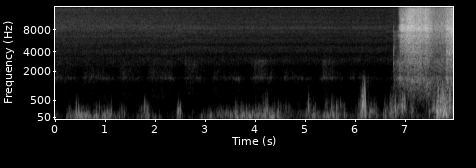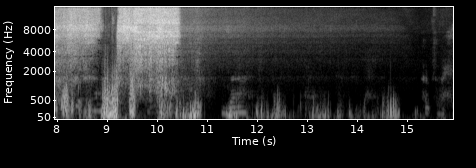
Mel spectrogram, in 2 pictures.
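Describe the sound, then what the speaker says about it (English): Snow avalanche pouring down the backside couloir of Mt Olympus near Arthurs Pass, New Zealand: a loud broadband rushing roar builds sharply midway and then fades, with talk and breathing near the start and end. "A runaway avalanche."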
